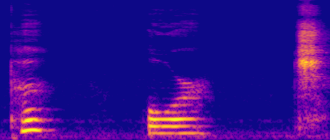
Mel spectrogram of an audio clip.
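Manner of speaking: P, or, ch tapped one sound at a time. Shown as a demonstration. Teacher sounding out the word for the class, sound by sound. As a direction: tap "P, or, ch" apart.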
